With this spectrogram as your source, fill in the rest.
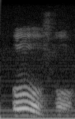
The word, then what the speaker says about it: ovo: Qual que é a sílaba mais forte? Ovo. É o O aqui, ó.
